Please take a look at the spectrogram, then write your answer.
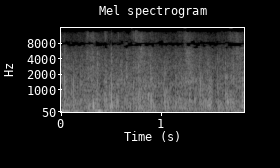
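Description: Rain falls steadily outside a thatched-roof guesthouse in Hahoe Village, a faint, even patter with no voices.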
